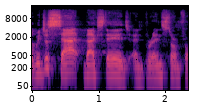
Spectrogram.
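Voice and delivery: ordinary talk, nothing marked

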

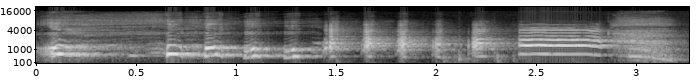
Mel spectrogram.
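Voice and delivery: high bird laughing cackle; high cackling bird laugh; kookaburra cackle. A narrator's reading.

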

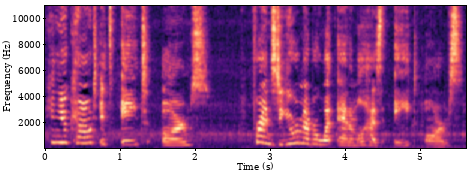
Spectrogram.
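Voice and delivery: ordinary talk

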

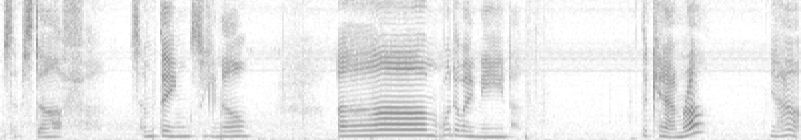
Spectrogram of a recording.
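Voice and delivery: quiet muttering. Real, not acted. Quiet muttering while searching.

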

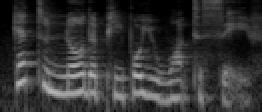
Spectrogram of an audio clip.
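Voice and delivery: normal talking voice

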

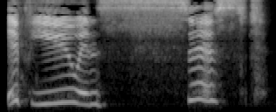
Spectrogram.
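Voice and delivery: drawn-out, slow hissing snake. Acted. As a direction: stretch it out like a lazy snake. Snake answers ladybug in story.

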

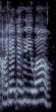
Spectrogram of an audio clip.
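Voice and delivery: a lightly changed voice, a touch stern; unseen voice refusing. Acted. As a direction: refuse entry from behind the gates. Voice behind gates refuses.

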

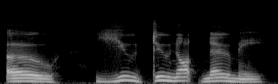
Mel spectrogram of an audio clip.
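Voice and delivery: loud, slow, exasperated outburst; exasperated cry. Acted. King to Louise, exasperated and loud. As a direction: let the exasperation burst out. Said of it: "cried the king, exasperated".

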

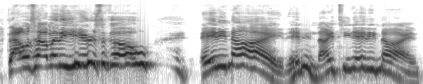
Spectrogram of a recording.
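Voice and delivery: high and loud, amazed; amazed exclamation. Real, not acted. Vlogger counts the years since the dance, loud amazement. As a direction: exclaim it in disbelief.

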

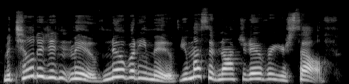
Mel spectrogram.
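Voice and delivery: high, loud group protest; children accusing the headmistress loudly; crying out. A narrator's reading. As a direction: defend her all together, indignant. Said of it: "they cried out".

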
